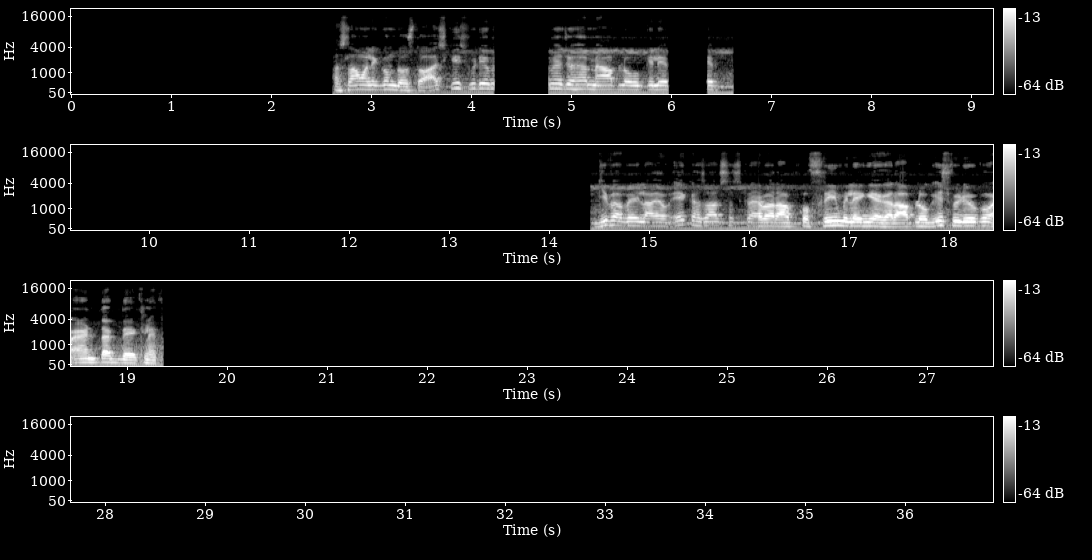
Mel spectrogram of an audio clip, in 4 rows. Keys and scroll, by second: 2.6 space, 4.2 space, 7.8 c, 11.7 v, 13.5 shift+Delete, 14.4 space, 19.3 space.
